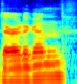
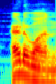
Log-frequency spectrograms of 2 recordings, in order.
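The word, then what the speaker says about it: Erdoğan: that works amazing world skipping says you don't pronounce it erdogan they'd like are the one with a W not a G oh I didn't know that erdogan is how it's pronounced I have no idea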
